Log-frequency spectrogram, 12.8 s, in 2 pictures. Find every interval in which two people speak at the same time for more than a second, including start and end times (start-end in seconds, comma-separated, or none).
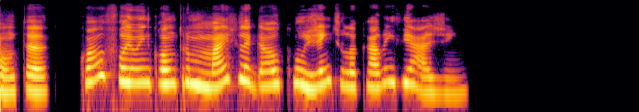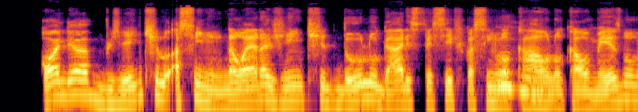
none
